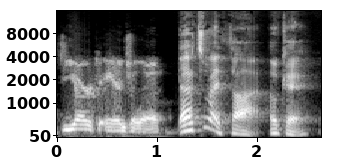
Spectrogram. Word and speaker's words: D'Arcangelo: help how do you say entire life it's pronounced dr angela that's what i thought okay it's just one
